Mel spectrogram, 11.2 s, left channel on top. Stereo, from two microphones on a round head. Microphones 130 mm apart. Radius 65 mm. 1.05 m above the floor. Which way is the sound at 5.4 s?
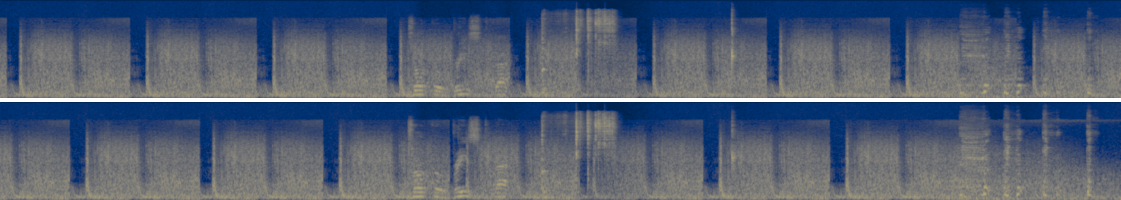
25° right (ahead or behind).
